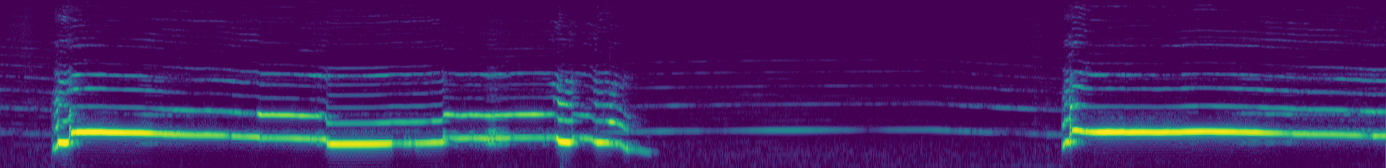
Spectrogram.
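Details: Pet dog Leia howling at a tornado siren during testing: long, loud, mournful howls with stepped pitch changes and a cracking, wavering finish. The faint steady wail of the siren fills a pause before another strong sustained howl begins.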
